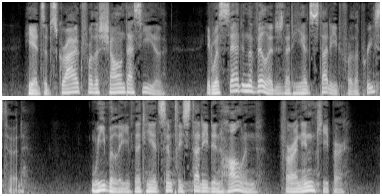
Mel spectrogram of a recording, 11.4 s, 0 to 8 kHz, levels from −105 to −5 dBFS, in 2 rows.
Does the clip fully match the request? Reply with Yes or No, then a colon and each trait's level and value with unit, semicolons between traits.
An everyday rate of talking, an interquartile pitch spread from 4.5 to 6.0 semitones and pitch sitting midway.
No: average, 175 wpm; wide, 5.6 semitones; low, 105 Hz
